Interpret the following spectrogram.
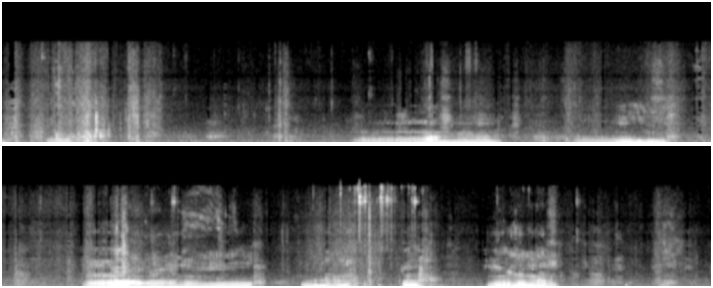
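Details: A female Golden Retriever makes deep, rumbling growls and grumbles in bursts of about a second, a strange dog talk, while play-fighting with a Chihuahua–Shih Tzu mix.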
